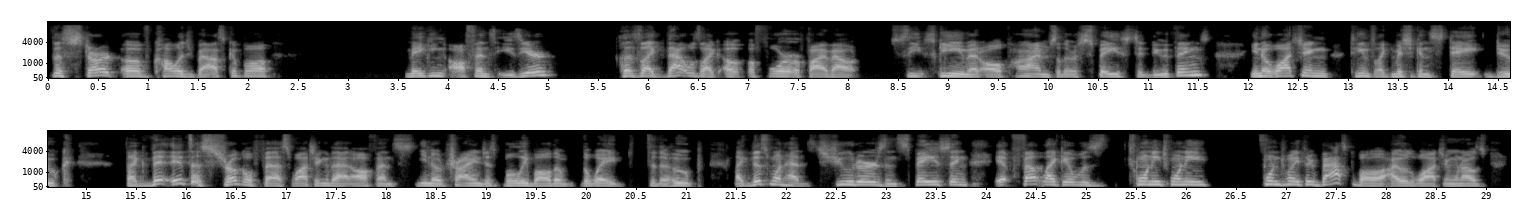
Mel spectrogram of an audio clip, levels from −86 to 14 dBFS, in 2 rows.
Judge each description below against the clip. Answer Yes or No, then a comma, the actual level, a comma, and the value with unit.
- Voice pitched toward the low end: No, medium, 150 Hz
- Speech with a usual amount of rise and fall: No, wide, 5.7 semitones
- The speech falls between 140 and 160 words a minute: No, average, 170 wpm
